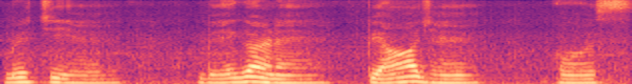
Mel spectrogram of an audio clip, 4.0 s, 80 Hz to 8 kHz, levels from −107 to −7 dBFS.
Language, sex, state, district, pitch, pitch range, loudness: Hindi, male, Jharkhand, Jamtara, 140 Hz, 135-155 Hz, -16 LUFS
